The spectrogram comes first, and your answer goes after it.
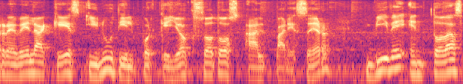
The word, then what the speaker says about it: Yog-Sothoth: También en todas las traducciones que he visto lo llaman Yog-Sothoth, no Yog-Sothoth. Al parecer es una mala pronunciación, pero su nombre es Yog-Sothoth, porque se inspira en Yog-Sothoth, una entidad Lovecraftiana.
